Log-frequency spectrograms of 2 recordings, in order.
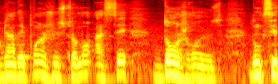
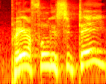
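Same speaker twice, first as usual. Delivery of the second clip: loud, pitched-up, hard-hitting put-on American accent; 8 semitones higher, 6 dB louder than usual. Talking basketball, saying a city name in a George Eddy accent. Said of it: "je vous dis à la John Spartan, mais avec l'accent de George Eddy".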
